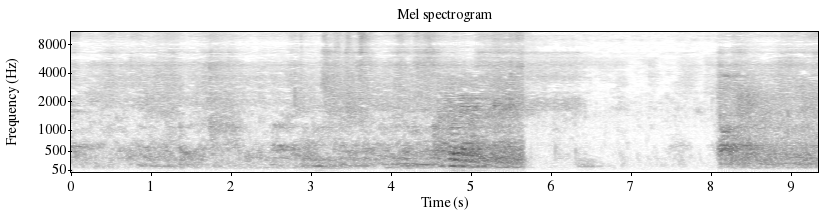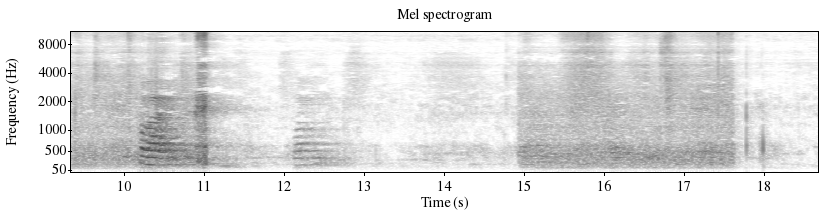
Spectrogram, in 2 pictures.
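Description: A crowd of men and women chatters in a room.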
